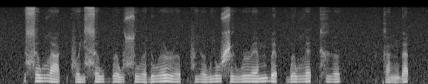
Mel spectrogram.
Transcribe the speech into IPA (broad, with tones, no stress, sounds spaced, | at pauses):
s ə˧ w l aː˨˩ k̚ f ə˨˩ j s ə˧ w ɓ ə˨˩˨ w s u˨˩ ə̯ ɗ u˧˥ ə̯ ɹ əː˨˩ p̚ f i˨˩ ə̯ w i˧ w ʂ ɨ˨˩˦ w ɹ ɛ˧˥ m ɓ ɛ˨˩ p̚ ɓ ə˧ w l ɛ˦˥ t̚ x ɨ˧ ə̯ | k a˨˩ ŋ ɗ a˦˥ t̚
